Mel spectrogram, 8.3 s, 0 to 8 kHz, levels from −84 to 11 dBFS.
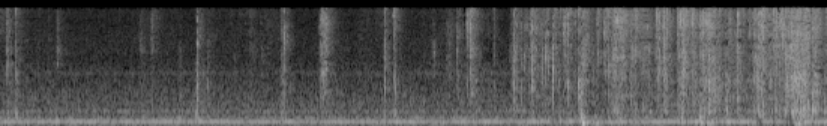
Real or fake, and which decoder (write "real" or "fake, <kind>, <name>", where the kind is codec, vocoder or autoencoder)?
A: real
